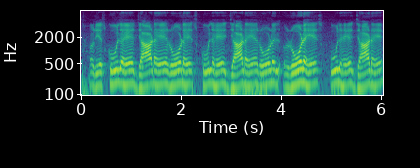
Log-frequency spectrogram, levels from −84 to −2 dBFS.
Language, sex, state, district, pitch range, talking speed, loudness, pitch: Hindi, male, Maharashtra, Mumbai Suburban, 160-175 Hz, 190 wpm, -16 LUFS, 165 Hz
